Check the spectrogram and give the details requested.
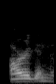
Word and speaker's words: Oregon: for joining us all the way from oregon oregon that's how you say it um not good at pronouncing the state names by the way apparently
